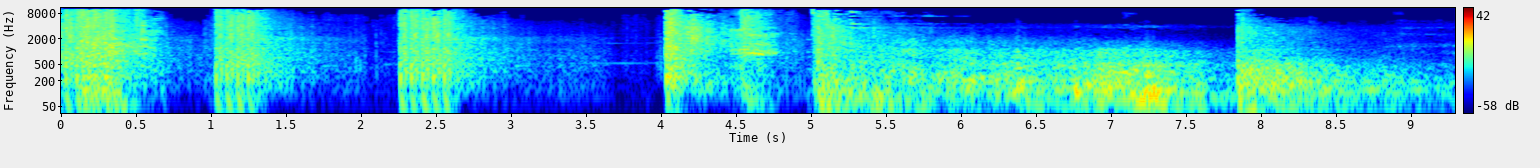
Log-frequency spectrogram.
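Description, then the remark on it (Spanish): A rapid burst of gunfire: several loud, sharp shots in quick succession, followed by a heavier volley with booming echoes, with no voices; a group of agents shooting John Dillinger in the back outside a Chicago cinema on 22 July 1934. “La tarde del 22 de julio del 34, Dillinger, a la salida de un cine de Chicago, cae abatido a tiros por la espalda por un nutrido grupo de agentes.”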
